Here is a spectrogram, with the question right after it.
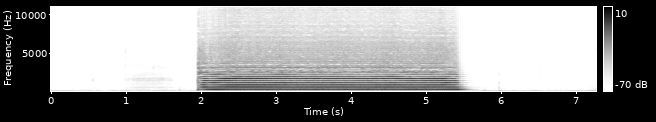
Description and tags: Flute - Csharp4
Part of the Good-sounds dataset of monophonic instrumental sounds.
instrument::flute
note::Csharp
octave::4
midi note::49
good-sounds-id::3023
single-note, neumann-U87, good-sounds, Csharp4, flute, multisample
